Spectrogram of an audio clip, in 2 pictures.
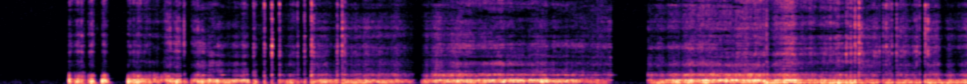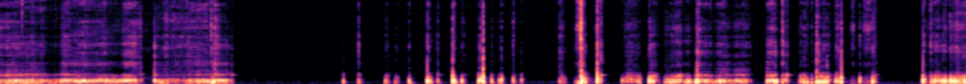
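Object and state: Styrofoam cup scratched.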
